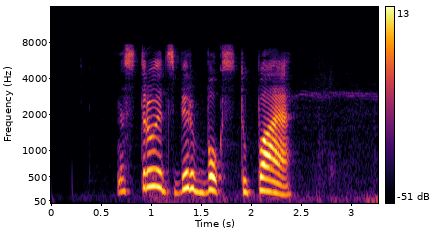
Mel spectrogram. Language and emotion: Russian, angry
